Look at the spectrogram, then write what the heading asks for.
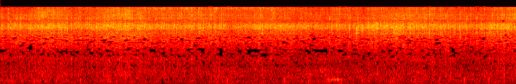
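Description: Chopped onions and green chillies sizzling in hot oil in a stainless steel frying pan: a steady frying hiss.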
